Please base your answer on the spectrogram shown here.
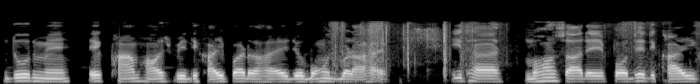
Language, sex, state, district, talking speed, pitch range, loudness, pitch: Hindi, male, Chhattisgarh, Sarguja, 170 wpm, 130-140 Hz, -15 LUFS, 135 Hz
